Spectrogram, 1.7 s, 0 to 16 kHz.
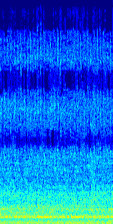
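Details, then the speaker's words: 8-year-old Tata Tiago, Revotron three-cylinder, 137,316 on the clock, engine bay: steady even idle with slight buzzing vibration, normal for a three-cylinder, faint constant tone, no knocks; normal idle. "ये देखो ये vibrate कर रहा है। ये करता ही है क्योंकि थ्री सिलेंडर है ना"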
